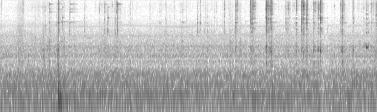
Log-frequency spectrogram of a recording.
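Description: Small steel fastening hardware (bolts, nuts and washers) clinking as it is handled: one clink about a second in, then a quick run of light metallic clicks in the second half, over a steady low hum.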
